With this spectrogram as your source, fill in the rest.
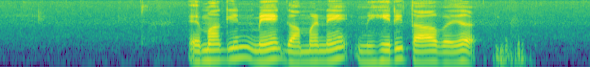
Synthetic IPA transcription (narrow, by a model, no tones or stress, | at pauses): emaɡinmeːɡaməneːmiɦiɾit̪aːʋəjə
